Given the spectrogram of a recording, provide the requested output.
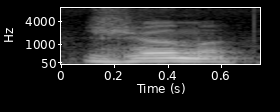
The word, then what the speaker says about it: LLAMA: Llama é a pronúncia espanhola da coisa, mas é um projeto que é junto com a Argentina, e os argentinos dizem Jama.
